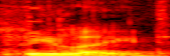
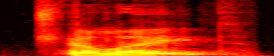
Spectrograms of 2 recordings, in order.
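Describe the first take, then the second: First: The word begins with a 'k' sound. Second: The word begins with a 'ch' sound. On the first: The speaker calls it right. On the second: The speaker calls it wrong.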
